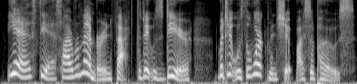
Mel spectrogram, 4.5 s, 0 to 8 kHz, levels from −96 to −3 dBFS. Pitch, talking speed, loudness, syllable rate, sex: 245 Hz, 230 wpm, -19 LUFS, 5.9 syllables/s, female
